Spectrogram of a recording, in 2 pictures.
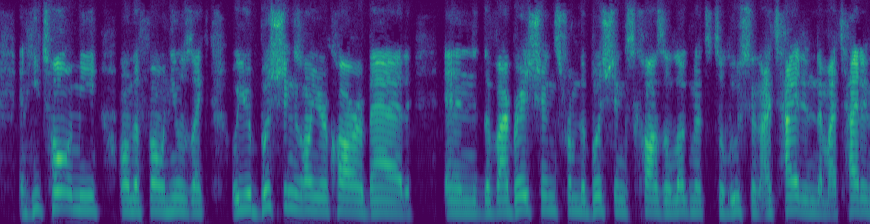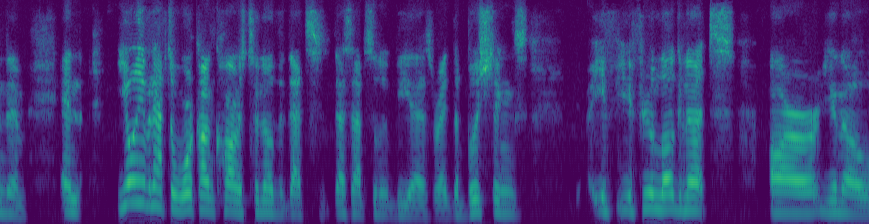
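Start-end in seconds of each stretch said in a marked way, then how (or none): none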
